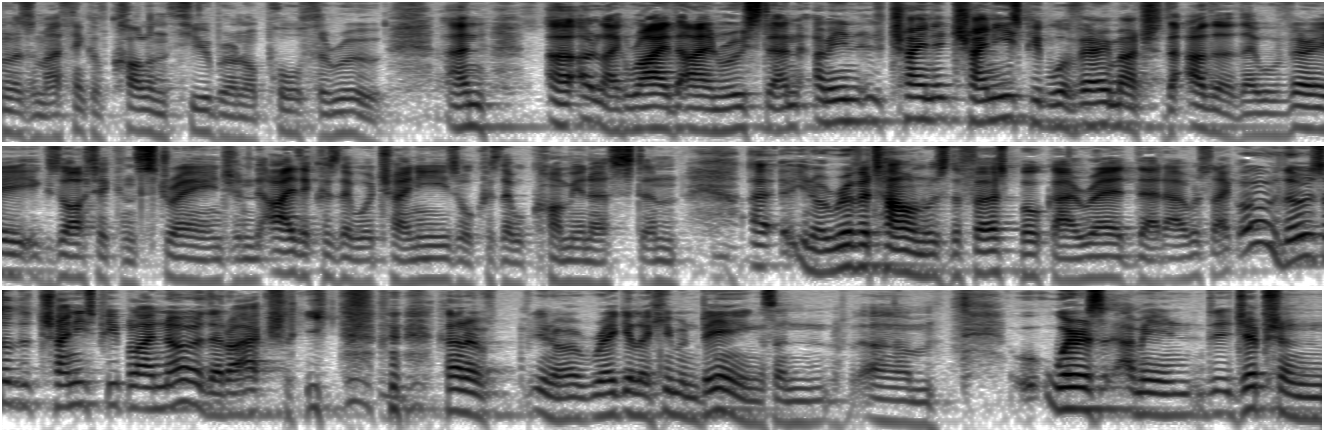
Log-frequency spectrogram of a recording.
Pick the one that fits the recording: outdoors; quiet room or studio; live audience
live audience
